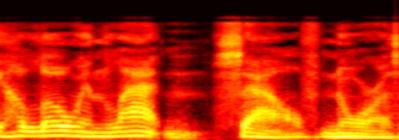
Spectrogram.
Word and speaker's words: salve: "Salve," Nora said. "It is pronounced salve."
